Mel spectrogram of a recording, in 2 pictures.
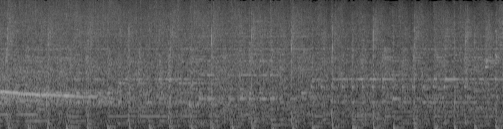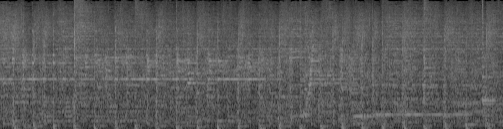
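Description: Boogie-woogie piano with a band including double bass, playing an up-tempo number with a steady fast beat.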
